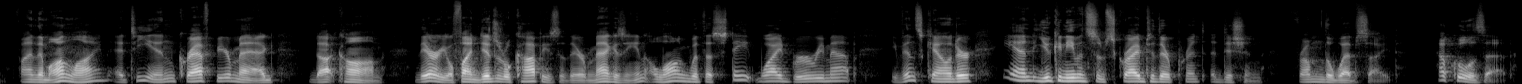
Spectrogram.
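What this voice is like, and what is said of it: Excited upbeat public-radio announcer voice. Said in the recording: “your excited NPR voice... it's not as boring as NPR voice... like if the guy at NPR is having a really good day... I'm an NPR and I'm on an upper”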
